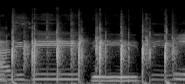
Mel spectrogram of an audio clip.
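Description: A round of applause for a pair of panties: quick, steady hand claps crackling throughout, layered over bright, sustained musical tones that shift pitch a few times. No one speaks over it.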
